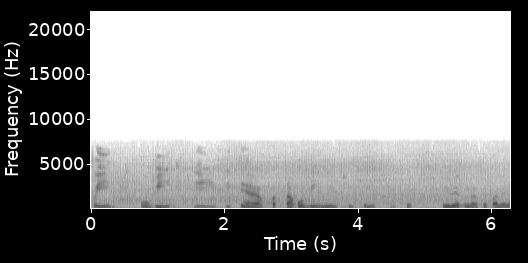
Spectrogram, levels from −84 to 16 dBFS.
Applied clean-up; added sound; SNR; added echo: none; Aircraft; 11 dB; reverberation time 1.7 s.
